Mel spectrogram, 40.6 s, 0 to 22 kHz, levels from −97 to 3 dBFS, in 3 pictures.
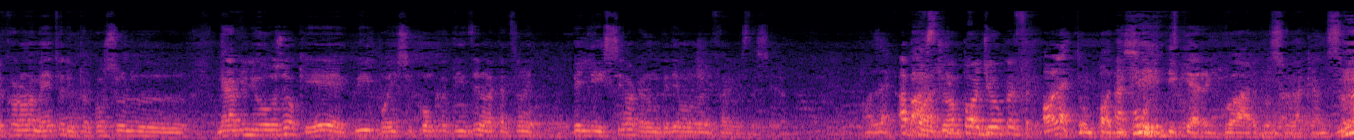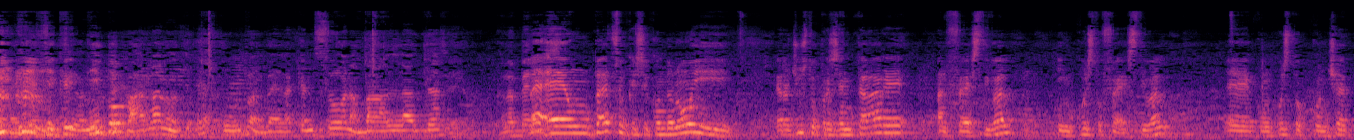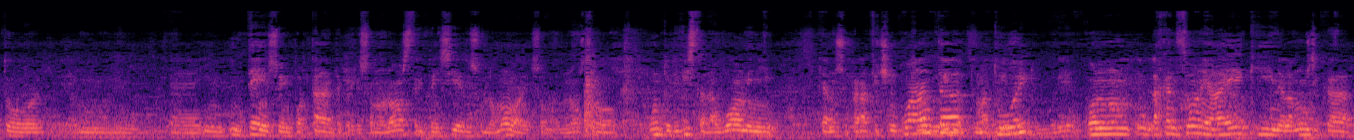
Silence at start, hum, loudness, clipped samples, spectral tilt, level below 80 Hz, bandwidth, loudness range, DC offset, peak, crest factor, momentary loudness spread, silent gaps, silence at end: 0 s; none; -27 LUFS; under 0.1%; -7 dB/octave; -52 dBFS; 16 kHz; 8 LU; under 0.1%; -6 dBFS; 20 dB; 13 LU; none; 0 s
